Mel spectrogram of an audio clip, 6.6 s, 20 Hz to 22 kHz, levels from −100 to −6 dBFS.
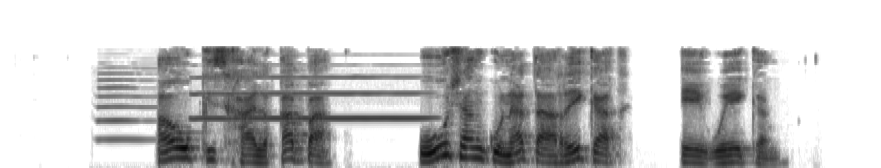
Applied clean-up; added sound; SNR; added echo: none; Wind instrument, woodwind instrument; 11 dB; none.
